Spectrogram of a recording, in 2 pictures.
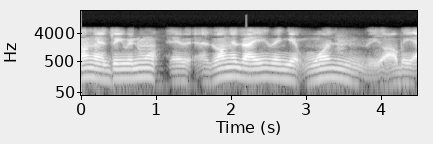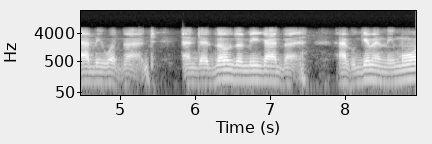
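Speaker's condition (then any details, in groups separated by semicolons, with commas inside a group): Cerebral palsy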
